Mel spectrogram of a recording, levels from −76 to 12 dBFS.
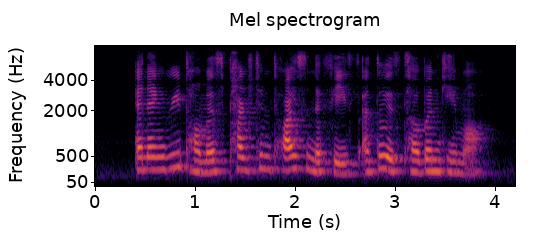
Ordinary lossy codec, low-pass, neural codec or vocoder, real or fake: none; 7.2 kHz; none; real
